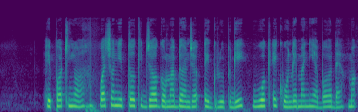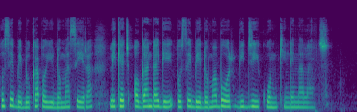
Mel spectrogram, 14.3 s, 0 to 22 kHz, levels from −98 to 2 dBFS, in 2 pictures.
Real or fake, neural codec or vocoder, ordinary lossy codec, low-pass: fake; codec, 24 kHz, 0.9 kbps, WavTokenizer, medium speech release version 1; none; none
